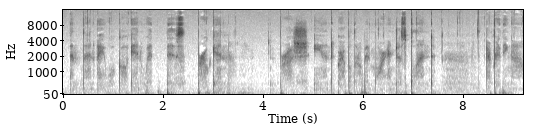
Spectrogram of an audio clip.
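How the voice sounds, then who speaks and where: Whispering at a very slow pace, the voice has long, frequent pauses and big swings in loudness over noticeable background noise. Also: woman. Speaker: ASMR content creator. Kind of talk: get ready with me makeup video, casual talk to camera. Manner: soft-spoken, whispered.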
